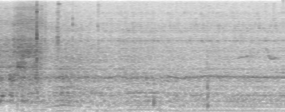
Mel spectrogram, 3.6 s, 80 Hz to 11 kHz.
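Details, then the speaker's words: Green Mk3 VW Golf ("Gracey"), not run for about a week, after fixing the earlier smoking and belt snapping/shredding. It starts right up and settles into a smooth, steady idle with no belt squeal or chirp: a healthy start. "all right, right up, no problems. Looks to be good. Gonna let her run for 10-15 minutes, just make sure everything is good to go."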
